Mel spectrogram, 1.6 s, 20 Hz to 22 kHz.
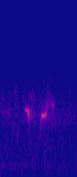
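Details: Red wattlebird recorded on 21 September 2012: two short, slightly rough whistled notes about a third of a second apart, the second a little longer and level, over a quiet steady background hiss.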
